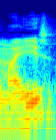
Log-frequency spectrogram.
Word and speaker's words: maíz: Ahora vamos con el ejemplo de maíz. se divide en dos, que sería maí, ma y is. La i lleva tilde, entonces se separa de la vocal anterior.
